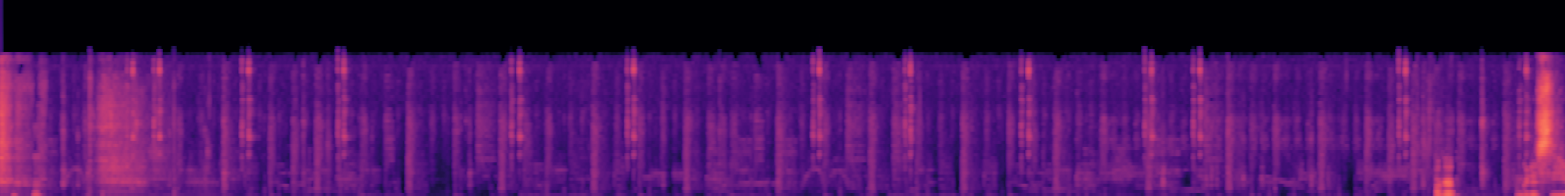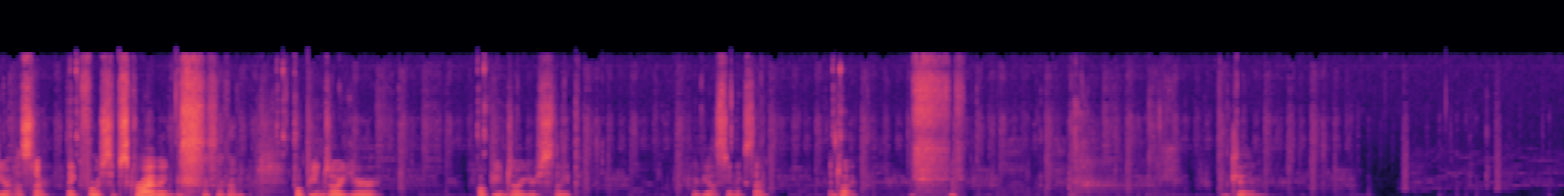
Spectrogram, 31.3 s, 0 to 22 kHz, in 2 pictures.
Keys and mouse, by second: 0.2 middle click, 0.7 middle click, 1.2 click, 1.5 shift+click, 1.7 middle click, 2.1 g, 2.7 middle click, 2.9 r, 3.7 middle click, 5.1 click, 5.6 middle click, 6.2 click, 6.4-7.4 shift+middle drag, 7.6 g, 8.4 middle click, 9.0 click, 9.2 middle click, 9.8 g, 10.7 middle click, 11.4 click, 11.9 shift+click, 12.1 f, 12.5 shift+middle click, 12.6 middle click, 13.2 shift+middle click, 13.3 middle click, 13.9 click, 14.2 shift+middle click, 14.5 middle click, 14.7 r, 15.6 middle click, 16.0 g, 16.7 middle click, 17.4 g, 17.9 middle click, 18.4 click, 18.8 middle click, 19.6 g, 20.7 middle click, 21.3 middle click, 22.6 middle click, 23.2 middle click, 23.9 click, 24.4 middle click, 25.6 middle click, 26.1 middle click, 26.7 middle click, 27.2 middle click, 27.9-29.2 middle drag, 29.4 middle click, 30.2 shift+middle click, 30.5 middle click.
